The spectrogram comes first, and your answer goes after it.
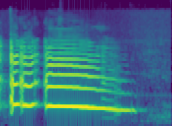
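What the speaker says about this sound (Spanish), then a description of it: "No sé si se han dado cuenta que todavía los gallos cantan." A rooster crows once, loud and close, with a few short rising notes and then a long drawn-out call that fades away.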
